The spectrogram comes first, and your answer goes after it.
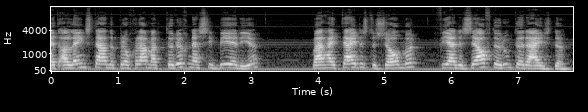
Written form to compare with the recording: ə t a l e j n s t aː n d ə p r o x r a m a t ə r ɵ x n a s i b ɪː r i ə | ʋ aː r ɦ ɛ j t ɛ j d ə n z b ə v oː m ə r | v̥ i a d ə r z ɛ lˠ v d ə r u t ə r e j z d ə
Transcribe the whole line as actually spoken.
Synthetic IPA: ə t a l e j n s t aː n d ə p r o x r a m a t ə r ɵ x n a s i b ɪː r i ə | ʋ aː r ɦ ɛ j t ɛ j d ə n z d ə z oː m ə r | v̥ i a d ə z ɛ lˠ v d ə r u t ə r ɛ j z d ə

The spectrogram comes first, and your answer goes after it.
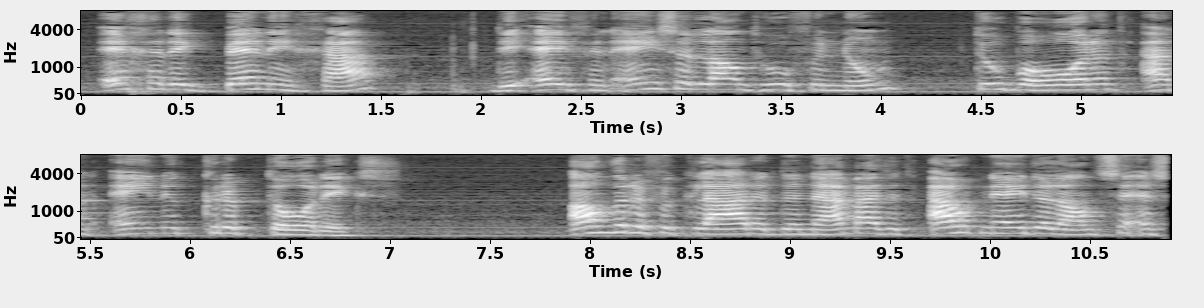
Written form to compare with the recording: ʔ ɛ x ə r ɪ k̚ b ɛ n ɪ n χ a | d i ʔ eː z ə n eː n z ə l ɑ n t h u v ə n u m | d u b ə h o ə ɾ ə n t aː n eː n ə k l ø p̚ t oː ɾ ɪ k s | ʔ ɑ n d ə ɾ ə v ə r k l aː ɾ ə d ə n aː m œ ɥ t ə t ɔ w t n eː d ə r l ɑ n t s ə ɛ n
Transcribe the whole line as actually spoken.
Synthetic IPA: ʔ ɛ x ə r ɪ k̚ b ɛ n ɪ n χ a | d i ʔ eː v ə n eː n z ə l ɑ n t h u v ə n u m | t u b ə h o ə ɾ ə n t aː n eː n ə k r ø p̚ t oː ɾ ɪ k s | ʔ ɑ n d ə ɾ ə v ə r k l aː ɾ ə d ə n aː m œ ɥ t ə t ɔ w t n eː d ə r l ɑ n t s ə ɛ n

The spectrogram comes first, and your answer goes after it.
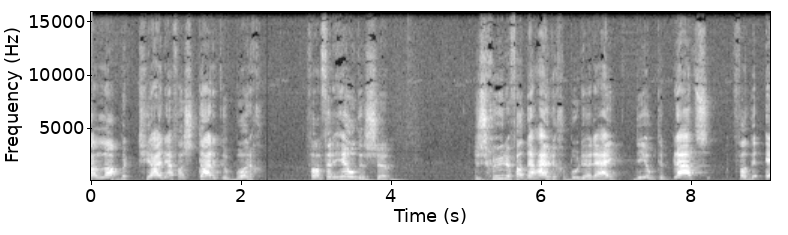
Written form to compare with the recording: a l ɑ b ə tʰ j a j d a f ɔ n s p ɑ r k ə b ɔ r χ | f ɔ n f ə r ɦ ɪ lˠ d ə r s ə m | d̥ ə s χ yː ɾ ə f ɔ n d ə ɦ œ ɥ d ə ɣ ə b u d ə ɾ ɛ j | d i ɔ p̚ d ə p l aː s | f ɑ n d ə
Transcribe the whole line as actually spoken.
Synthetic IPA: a l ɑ b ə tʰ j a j d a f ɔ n s t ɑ r k ə b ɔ r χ | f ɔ n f ə r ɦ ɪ lˠ d ə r s ə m | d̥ ə s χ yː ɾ ə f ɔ n d ə ɦ œ ɥ d ə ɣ ə b u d ə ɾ ɛ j | d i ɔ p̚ d ə p l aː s | f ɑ n d ə

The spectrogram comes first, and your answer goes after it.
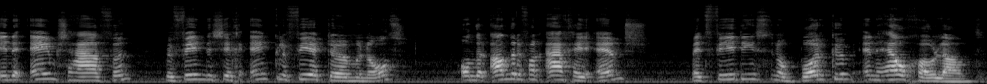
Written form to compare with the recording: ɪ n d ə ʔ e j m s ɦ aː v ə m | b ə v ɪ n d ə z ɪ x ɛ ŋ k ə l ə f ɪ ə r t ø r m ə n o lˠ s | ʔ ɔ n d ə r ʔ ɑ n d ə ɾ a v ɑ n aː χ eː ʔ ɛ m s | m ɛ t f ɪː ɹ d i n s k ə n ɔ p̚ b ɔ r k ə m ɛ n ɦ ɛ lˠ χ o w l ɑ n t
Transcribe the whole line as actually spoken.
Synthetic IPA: ɪ n d ə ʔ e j m s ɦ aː v ə n | b ə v ɪ n d ə z ɪ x ɛ ŋ k ə l ə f ɪ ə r t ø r m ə n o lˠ s | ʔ ɔ n d ə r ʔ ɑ n d ə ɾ ə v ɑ n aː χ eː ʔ ɛ m s | m ɛ t f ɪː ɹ d i n s t ə n ɔ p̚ b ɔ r k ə m ɛ n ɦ ɛ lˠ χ o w l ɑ n t

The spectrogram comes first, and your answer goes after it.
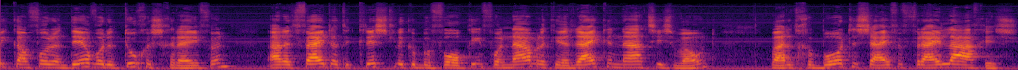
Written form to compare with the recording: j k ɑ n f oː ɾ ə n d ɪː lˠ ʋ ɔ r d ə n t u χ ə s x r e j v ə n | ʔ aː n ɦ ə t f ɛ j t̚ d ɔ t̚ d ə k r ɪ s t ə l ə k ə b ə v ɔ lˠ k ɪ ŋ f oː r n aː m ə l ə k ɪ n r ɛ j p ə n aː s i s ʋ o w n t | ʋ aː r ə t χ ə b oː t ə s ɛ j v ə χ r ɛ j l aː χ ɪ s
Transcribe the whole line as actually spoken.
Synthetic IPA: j k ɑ n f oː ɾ ə n d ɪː lˠ ʋ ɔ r d ə n t u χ ə s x r e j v ə n | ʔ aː n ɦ ə t f ɛ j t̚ d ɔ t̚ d ə k r ɪ s t ə l ə k ə b ə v ɔ lˠ k ɪ ŋ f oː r n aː m ə l ə k ɪ n r ɛ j k ə n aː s i s ʋ o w n t | ʋ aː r ə t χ ə b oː t ə s ɛ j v ə f r ɛ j l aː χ ɪ s

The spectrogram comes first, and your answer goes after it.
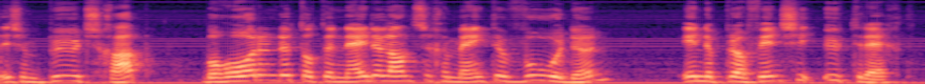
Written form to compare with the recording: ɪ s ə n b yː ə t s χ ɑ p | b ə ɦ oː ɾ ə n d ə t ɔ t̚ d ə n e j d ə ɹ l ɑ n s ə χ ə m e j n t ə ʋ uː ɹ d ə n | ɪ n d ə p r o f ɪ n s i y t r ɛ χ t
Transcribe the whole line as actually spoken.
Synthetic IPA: ɪ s ə n b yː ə t s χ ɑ p | b ə ɦ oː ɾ ə n d ə t ɔ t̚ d ə n e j d ə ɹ l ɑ n s ə χ ə m e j n t ə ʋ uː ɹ d ə n | ɪ n d ə p r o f ɪ n s i y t r ɛ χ t

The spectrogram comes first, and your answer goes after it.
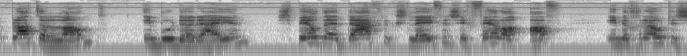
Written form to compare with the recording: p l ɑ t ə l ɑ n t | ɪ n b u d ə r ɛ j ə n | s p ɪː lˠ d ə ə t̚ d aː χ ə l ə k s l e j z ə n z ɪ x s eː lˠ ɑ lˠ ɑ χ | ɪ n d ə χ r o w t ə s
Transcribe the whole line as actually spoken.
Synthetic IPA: p l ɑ t ə l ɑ n t | ɪ n b u d ə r ɛ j ə n | s p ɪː lˠ d ə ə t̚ d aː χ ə l ə k s l e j v ə n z ɪ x f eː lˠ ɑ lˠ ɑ f | ɪ n d ə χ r o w t ə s

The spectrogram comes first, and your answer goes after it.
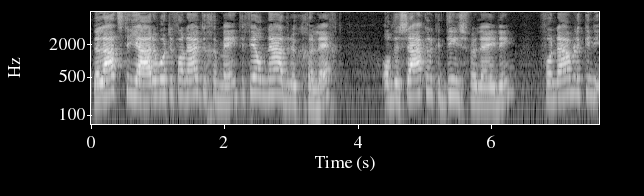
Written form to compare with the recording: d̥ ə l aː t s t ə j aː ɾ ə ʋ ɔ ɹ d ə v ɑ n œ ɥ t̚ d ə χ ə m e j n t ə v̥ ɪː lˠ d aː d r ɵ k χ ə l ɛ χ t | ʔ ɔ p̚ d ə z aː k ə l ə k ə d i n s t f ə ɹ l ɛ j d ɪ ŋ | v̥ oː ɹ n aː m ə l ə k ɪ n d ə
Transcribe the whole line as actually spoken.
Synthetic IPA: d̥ ə l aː t s t ə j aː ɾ ə ʋ ɔ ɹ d ə v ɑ n œ ɥ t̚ d ə χ ə m e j n t ə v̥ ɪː lˠ n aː d r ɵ k χ ə l ɛ χ t | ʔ ɔ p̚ d ə z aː k ə l ə k ə d i n s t f ə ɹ l e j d ɪ ŋ | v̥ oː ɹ n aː m ə l ə k ɪ n d ə

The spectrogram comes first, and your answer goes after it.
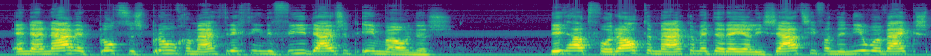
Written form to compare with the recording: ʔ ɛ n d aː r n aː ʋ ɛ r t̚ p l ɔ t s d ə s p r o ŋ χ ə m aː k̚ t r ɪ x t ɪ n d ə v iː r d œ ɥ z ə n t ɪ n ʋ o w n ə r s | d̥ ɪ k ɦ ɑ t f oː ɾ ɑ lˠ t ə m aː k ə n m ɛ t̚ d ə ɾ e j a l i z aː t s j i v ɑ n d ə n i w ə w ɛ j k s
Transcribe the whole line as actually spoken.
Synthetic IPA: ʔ ɛ n d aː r n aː ʋ ɛ r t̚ p l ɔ t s d ə s p r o ŋ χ ə m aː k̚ t r ɪ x t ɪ ŋ d ə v iː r d œ ɥ z ə n t ɪ n ʋ o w n ə r s | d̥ ɪ t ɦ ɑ t f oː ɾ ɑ lˠ t ə m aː k ə n m ɛ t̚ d ə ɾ e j a l i z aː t s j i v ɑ n d ə n i w ə ʋ ɛ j k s

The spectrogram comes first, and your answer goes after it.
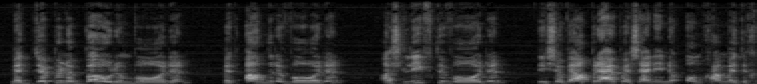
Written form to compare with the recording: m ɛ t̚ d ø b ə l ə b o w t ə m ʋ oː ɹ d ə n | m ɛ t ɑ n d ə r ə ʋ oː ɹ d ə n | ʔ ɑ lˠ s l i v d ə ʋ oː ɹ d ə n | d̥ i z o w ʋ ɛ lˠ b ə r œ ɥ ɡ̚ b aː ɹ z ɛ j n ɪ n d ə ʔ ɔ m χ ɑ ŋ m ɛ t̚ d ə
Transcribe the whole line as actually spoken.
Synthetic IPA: m ɛ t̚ d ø b ə l ə b o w d ə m ʋ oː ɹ d ə n | m ɛ t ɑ n d ə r ə ʋ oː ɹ d ə n | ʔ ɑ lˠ s l i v d ə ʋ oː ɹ d ə n | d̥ i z o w ʋ ɛ lˠ b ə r œ ɥ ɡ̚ b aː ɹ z ɛ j n ɪ n d ə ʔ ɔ m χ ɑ ŋ m ɛ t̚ d ə

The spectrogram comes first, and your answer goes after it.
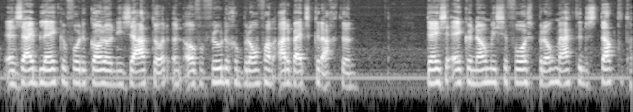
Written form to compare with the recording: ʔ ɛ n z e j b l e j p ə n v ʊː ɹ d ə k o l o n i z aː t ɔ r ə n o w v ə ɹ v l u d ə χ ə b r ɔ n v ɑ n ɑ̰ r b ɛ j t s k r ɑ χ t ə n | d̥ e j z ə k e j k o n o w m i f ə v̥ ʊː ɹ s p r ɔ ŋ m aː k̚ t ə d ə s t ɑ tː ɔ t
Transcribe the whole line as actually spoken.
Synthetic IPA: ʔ ɛ n z ɛ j b l e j k ə n v ʊː ɹ d ə k o l o n i z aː t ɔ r ə n o w v ə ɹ v l u d ə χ ə b r ɔ n v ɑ n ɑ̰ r b ɛ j t s k r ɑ χ t ə n | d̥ e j z ə ʔ e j k o n o w m i s ə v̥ ʊː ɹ s p r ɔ ŋ m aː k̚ t ə d ə s t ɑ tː ɔ t

